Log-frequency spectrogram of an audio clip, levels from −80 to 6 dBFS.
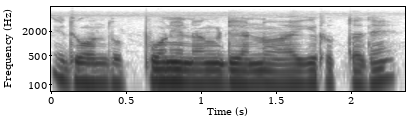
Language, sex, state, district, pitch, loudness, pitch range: Kannada, male, Karnataka, Koppal, 110 Hz, -14 LUFS, 105-115 Hz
